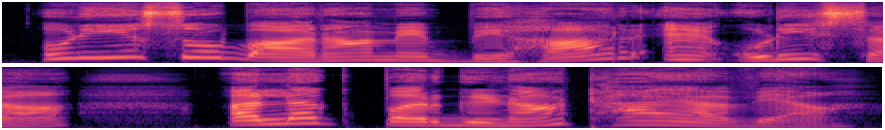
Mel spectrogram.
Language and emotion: Sindhi, neutral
